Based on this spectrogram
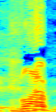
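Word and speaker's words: Vlautin: Yeah, I was going to say it's pronounced Free Willie. – It's like Free Willie like Vlauten.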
